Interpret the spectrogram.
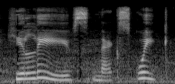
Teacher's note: Speakers usually elide the T sound.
